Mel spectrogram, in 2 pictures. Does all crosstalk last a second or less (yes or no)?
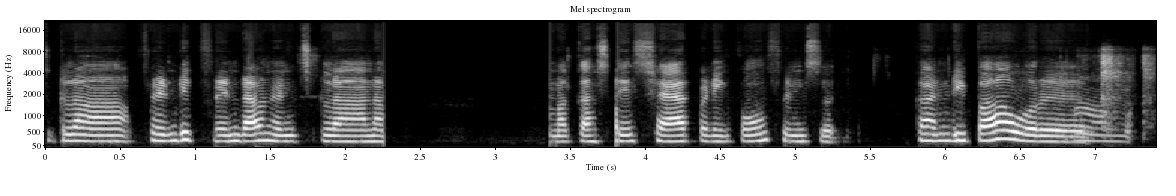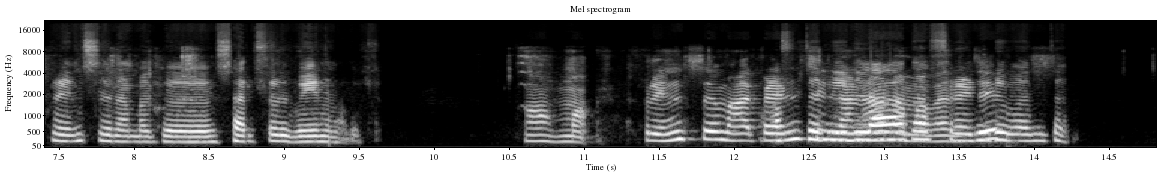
no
